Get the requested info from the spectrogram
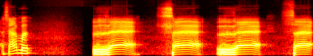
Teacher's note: Makhraj huruf tsa pun sama dari ujung lidah menyentuh ke ujung gigi seri atas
